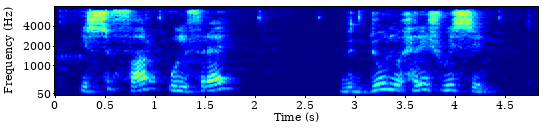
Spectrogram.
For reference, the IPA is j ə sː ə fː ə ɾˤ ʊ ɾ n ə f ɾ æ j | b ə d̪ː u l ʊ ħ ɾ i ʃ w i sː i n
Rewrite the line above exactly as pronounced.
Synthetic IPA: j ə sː ə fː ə ɾˤ ʊ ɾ n ə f ɾ æ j | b ə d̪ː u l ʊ ħ ɾ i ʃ w i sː i n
